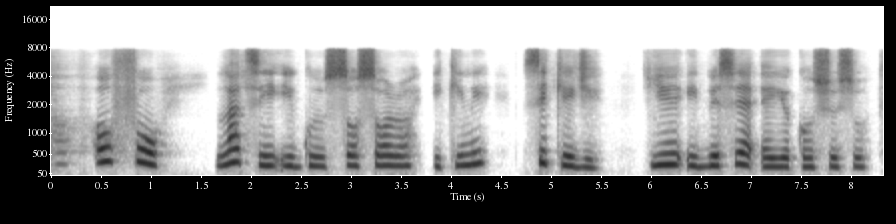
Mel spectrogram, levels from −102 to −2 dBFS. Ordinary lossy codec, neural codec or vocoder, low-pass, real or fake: none; codec, 16 kHz, about 1 kbps, DyCAST, with the encoder's durations; none; fake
